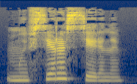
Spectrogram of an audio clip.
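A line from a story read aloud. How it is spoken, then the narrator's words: Grumbling. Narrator (Russian): проворчал Эммет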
